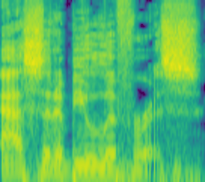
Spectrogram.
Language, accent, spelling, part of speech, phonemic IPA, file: English, US, acetabuliferous, adjective, /ˌæsɪtæbjuːˈlɪfəɹʊs/, En-us-acetabuliferous.ogg
- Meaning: Furnished with fleshy cups for adhering to bodies, as cuttlefish, etc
